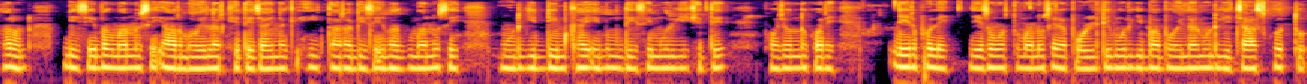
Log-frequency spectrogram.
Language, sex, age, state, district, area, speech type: Bengali, male, 18-30, West Bengal, Hooghly, urban, spontaneous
